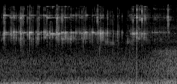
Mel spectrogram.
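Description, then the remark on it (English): Small bells on the collar of Enki, a female dog, jingle softly, a faint, high-pitched tinkling that repeats in light, irregular shakes for a couple of seconds with no voices. “Hear her bells.”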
